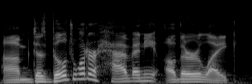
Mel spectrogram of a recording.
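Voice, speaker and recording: A man's voice: mid-range voice, big pitch swings, brisk. A man hosting a reaction video, giving casual, curious commentary and musing aloud.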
